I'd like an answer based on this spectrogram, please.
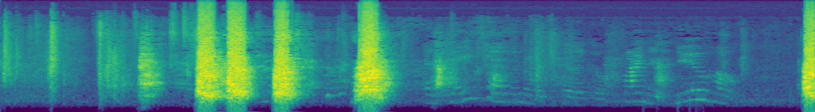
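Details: Pet dog said to hate popcorn and Friday nights lets out a burst of four loud, rough barks in quick succession, followed by quieter whines and soft human voices, then one final sharp bark.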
